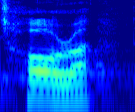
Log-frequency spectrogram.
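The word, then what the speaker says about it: hora (ὥρα): And hora, if you spell it in English, is H-O-R-A. And it sounds like, yep, hour.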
